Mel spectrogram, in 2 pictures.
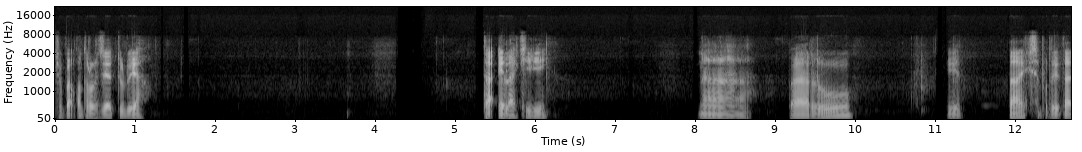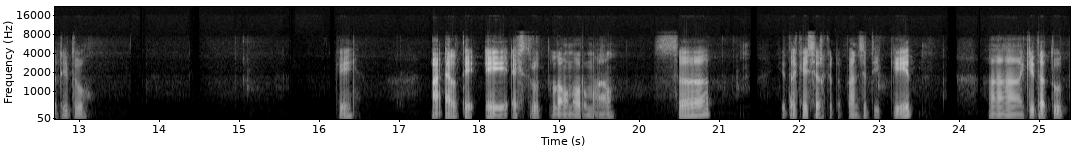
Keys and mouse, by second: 2.4 ctrl+z, 5.0 ctrl+z, 7.4 click, 8.8 e, 10.9 click, 11.6 click, 12.1-13.3 middle drag, 13.9 middle click, 15.2-16.6 middle drag, 18.3-19.7 middle drag, 20.4 alt+e, 24.8 click.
